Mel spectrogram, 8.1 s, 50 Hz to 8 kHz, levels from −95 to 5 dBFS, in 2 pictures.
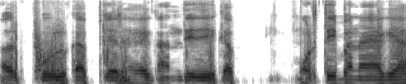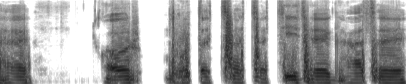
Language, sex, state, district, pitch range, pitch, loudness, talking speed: Hindi, male, Bihar, Muzaffarpur, 105-110 Hz, 105 Hz, -13 LUFS, 150 wpm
